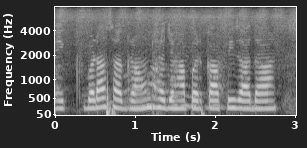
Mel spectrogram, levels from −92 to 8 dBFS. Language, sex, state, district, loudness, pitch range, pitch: Hindi, female, Himachal Pradesh, Shimla, -14 LUFS, 210-225 Hz, 215 Hz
